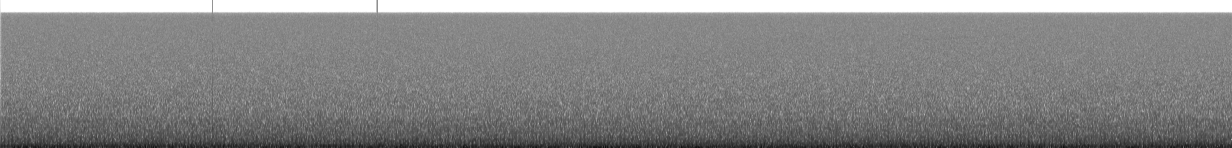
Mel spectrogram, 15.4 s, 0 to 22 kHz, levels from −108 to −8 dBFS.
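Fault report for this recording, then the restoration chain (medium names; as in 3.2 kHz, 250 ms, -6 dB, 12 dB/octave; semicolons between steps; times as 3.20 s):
buzz 60 Hz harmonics 13 -28 dBFS
2.65 s: pop -11 dBFS
4.71 s: pop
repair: de-click; de-hum 60 Hz, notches 13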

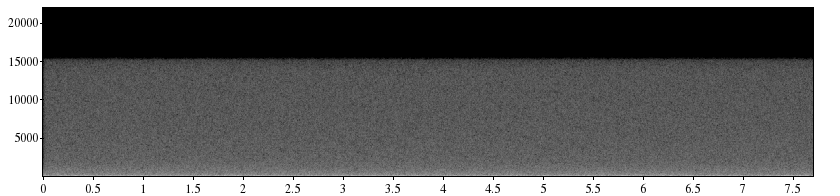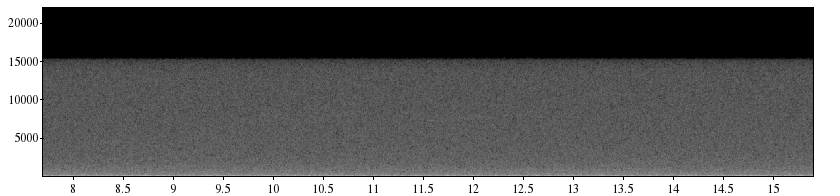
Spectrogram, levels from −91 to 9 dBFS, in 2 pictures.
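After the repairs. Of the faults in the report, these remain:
2.65 s: pop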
